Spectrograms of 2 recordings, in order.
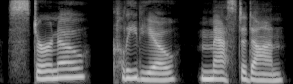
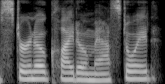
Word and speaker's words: sternocleidomastoid: page that i'm on sterno cledio mastodon he says instead of sternocleidomastoid i ask him to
